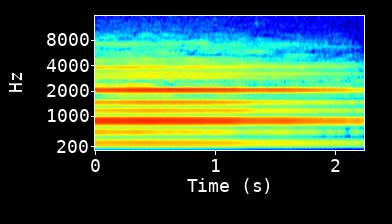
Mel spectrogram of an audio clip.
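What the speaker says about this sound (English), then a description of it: "let's play a long bow on D first" A violin plays a long bowed note on the open D string. The tone is steady, clear and sustained at close range, with no talking, and it fades slightly toward the end.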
